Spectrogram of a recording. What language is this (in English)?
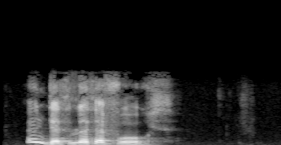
Kabyle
